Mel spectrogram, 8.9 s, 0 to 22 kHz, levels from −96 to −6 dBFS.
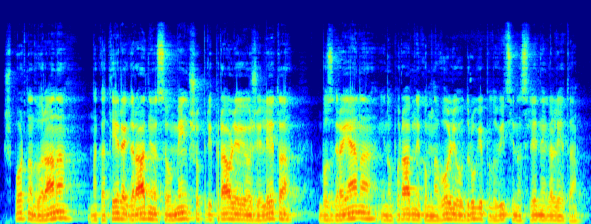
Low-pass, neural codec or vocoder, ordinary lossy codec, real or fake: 14.4 kHz; none; AAC, 64 kbps; real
